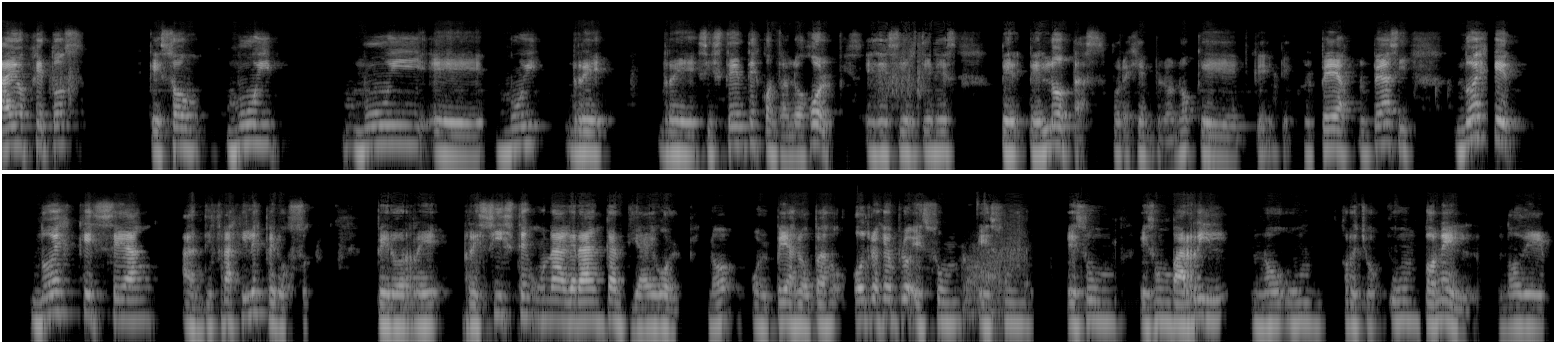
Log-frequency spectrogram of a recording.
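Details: Adult man who stutters, speaking Spanish in a podcast conversation; stuttering with word and part-word repetitions.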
